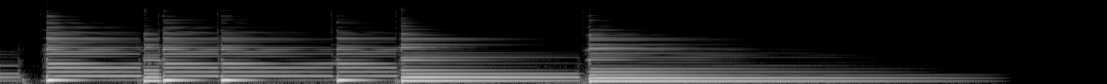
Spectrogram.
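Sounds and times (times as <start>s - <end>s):
folk melody: 0.0s - 9.9s.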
